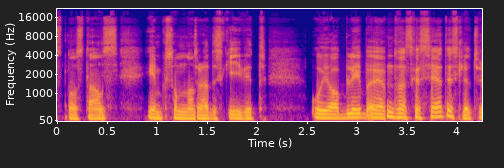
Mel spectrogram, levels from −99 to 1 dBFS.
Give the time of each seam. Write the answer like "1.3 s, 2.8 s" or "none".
1.0 s, 1.4 s, 3.3 s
